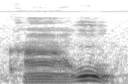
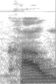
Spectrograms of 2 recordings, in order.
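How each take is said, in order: First: खाऊँ with a nasalised final oo; nasal ending. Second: खाऊँ said as plain khaa-u; quick खाऊँ with an oral ending; wrong, nasal missing. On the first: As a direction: say खाऊँ as khaa-oon. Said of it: "ये चांद बिंदी हमें". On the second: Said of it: "खाऊँ नहीं". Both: Shown as a demonstration.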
